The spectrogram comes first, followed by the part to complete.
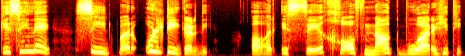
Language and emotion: Urdu, disgusted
